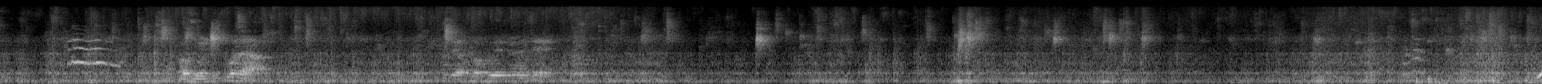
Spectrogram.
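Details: Male short-legged Munchkin cat, two years old, white with gray, making squeaky chirps at its owner in the bathtub: a clear high meow early on, then fainter short cries, over room noise and occasional knocks.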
